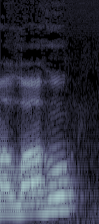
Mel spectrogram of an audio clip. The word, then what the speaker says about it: الله: نَحْنُ نَرْزُقُكُمْ وَإِيَّاهُمْ وَلَا تَقْرُبُوا الْفَوَاحِشَ مَا ظَهَرَ الله. Pronounce the الله heavily.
